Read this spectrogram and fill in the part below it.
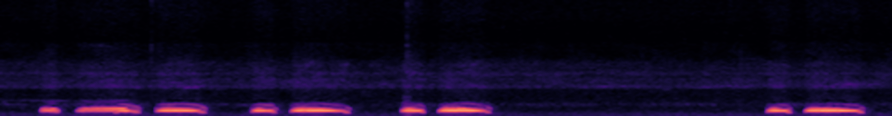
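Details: Decoy spotted dove cooing on the ground to attract wild doves. Paired low, mellow coos, a brief note followed by a longer rounded one, come in four groups separated by a pause.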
